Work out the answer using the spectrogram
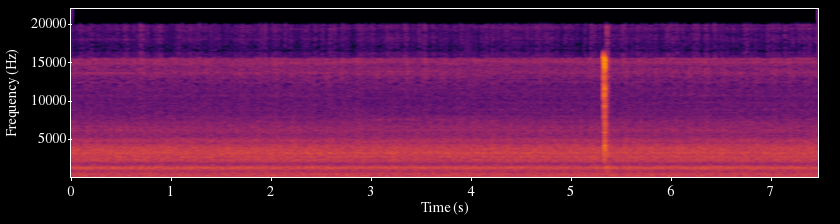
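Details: Carrier furnace on a no-heat call where the gas valve had been switched off; after turning it on, a smooth, steady rush of air and burner roar with no knocks or rattles as the furnace fires and runs normally.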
